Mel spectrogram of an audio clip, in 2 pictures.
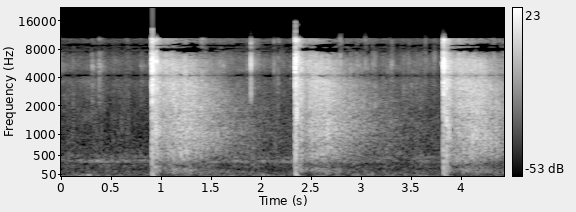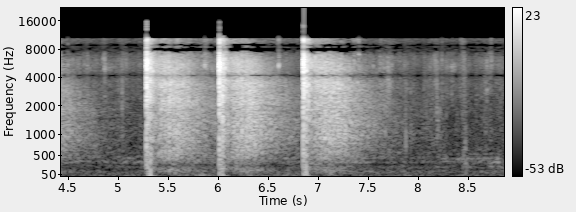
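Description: Six shotgun shots fired one after another at steel targets, the first four about a second and a half apart and the last ones quicker, each followed by a long echoing fade.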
